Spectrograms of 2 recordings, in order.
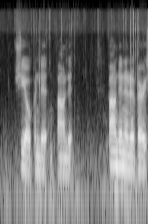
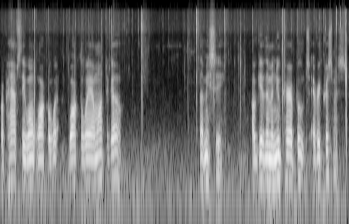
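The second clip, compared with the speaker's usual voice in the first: put-on raised, girlish and wondering; a child marvelling at her own feet; lightly voiced little girl Alice; young Alice voice; 7 semitones higher than usual. A narrator's reading.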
